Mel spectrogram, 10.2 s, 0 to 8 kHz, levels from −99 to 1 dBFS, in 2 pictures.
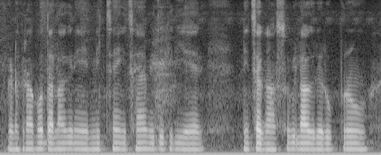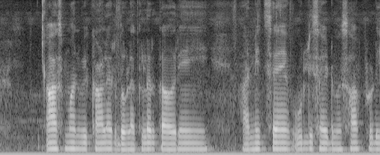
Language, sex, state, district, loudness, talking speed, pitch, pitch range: Hindi, male, Rajasthan, Churu, -22 LUFS, 235 wpm, 120 Hz, 115-120 Hz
